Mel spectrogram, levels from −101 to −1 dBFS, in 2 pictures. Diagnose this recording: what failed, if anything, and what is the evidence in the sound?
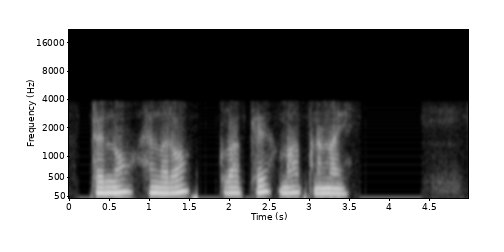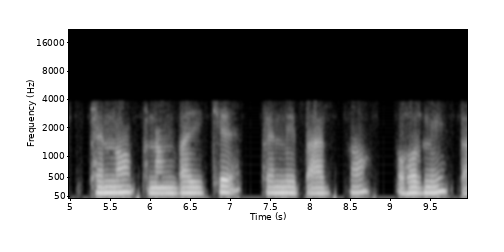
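The speech was passed through the GSM full-rate codec: a pulse-excited vocal-tract model that fits roughly 13 kbps leaves a buzzy, gravelly roughness throughout, with nothing above 3.8 kHz.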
